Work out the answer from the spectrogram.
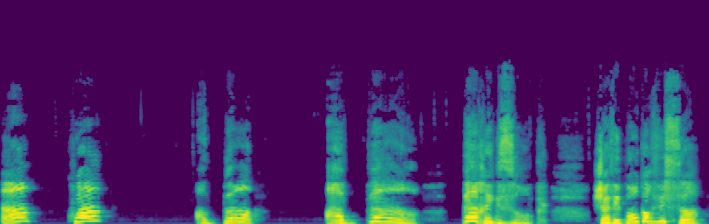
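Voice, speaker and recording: A woman voicing a scandalized male café waiter who bursts out in loud, high exclamations. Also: sing-song, extremely slow, long pauses, full character voice. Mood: astonished.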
